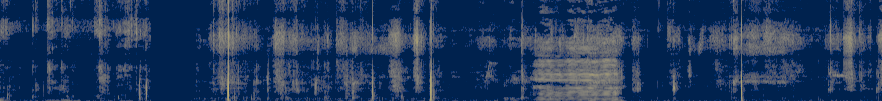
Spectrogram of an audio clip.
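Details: Cow at Muhammad dairy farm, Chak Hayat Pur Jhawarian, Sargodha, Pakistan, lows once, a steady, buzzy moo of about one second, set among sharp clicks, taps and handling sounds in a quiet barn.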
